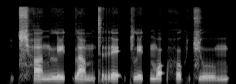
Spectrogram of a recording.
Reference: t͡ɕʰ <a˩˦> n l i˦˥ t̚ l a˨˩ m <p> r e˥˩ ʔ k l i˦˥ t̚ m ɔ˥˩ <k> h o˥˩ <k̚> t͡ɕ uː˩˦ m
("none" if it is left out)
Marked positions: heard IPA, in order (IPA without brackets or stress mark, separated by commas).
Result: a˦˥, t, ʔ, k̚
